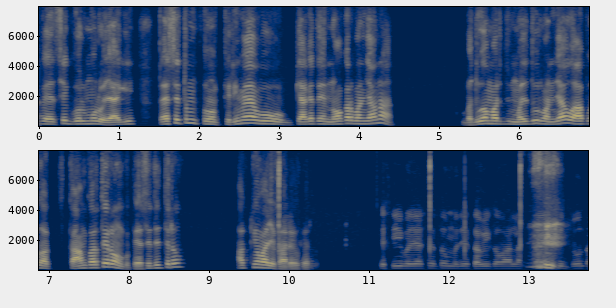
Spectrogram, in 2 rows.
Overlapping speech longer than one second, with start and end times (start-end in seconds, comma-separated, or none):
none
